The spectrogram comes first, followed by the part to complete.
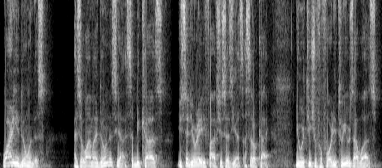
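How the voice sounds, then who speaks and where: Middle-aged man from Iran, podcast guest; low, warm delivery, animated motivational storyteller who voices the people in his anecdotes. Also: fast. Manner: animated, acts out dialogue in stories.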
